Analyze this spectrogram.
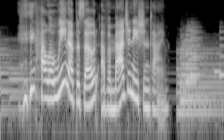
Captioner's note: giggles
